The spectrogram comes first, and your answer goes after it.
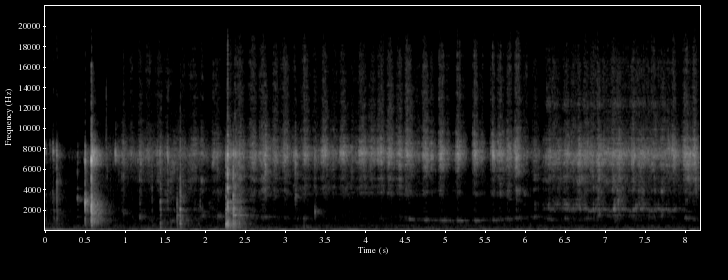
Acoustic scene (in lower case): restroom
